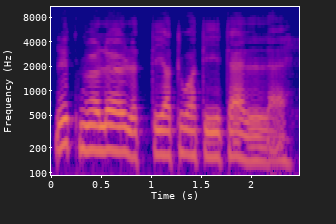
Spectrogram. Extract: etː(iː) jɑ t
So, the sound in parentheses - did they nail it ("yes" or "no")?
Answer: yes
